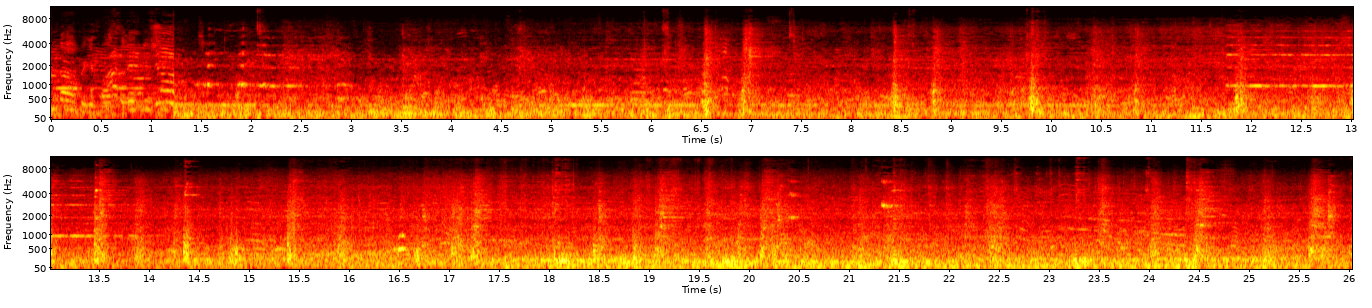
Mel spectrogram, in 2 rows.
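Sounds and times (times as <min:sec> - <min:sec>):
train carriages rumbling: 0:00.0 - 0:26.0
wheels clacking over rail joints: 0:05.9 - 0:26.0.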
